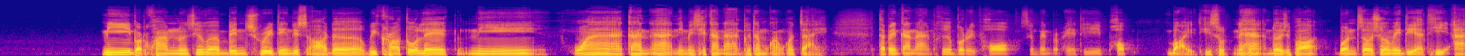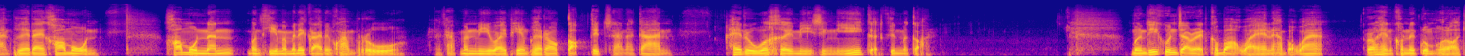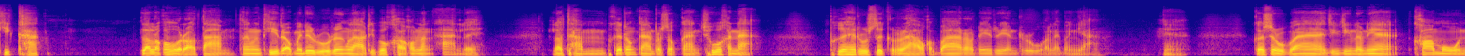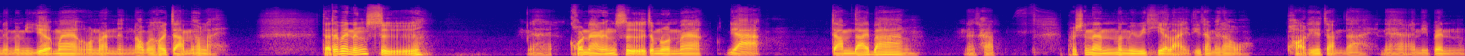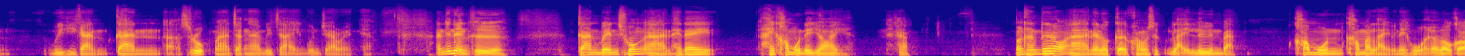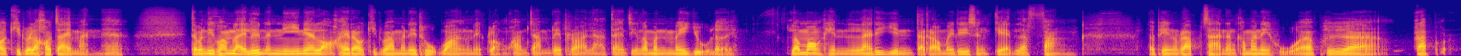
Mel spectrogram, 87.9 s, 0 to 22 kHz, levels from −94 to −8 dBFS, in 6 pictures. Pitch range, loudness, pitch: 85-105 Hz, -16 LUFS, 95 Hz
